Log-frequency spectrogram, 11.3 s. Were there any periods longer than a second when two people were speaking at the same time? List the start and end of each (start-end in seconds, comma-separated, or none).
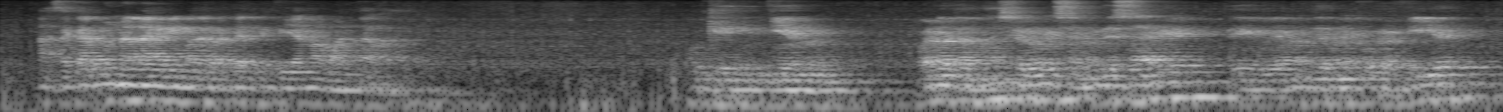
none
